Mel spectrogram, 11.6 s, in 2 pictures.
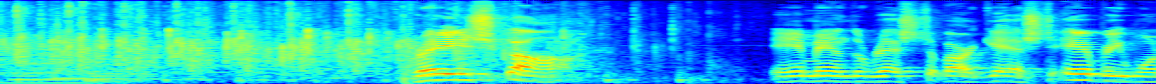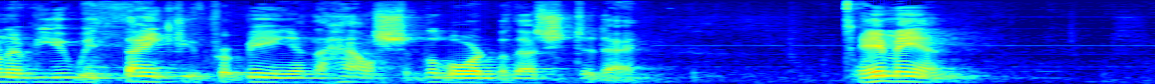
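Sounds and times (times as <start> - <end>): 
audience clapping: 0.0 - 3.7
faint low hum: 0.0 - 11.5
speech: 2.1 - 3.0, 3.9 - 9.1, 10.0 - 10.7.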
